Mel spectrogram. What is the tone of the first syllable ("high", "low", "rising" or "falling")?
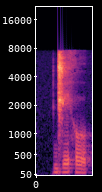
low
